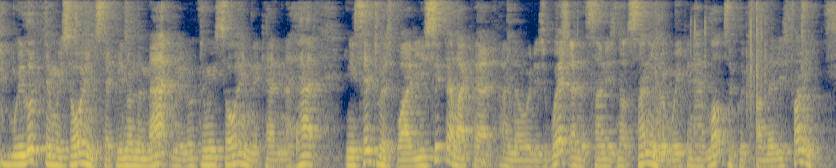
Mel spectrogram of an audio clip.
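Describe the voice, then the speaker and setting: Hardly pausing, a man of medium pitch talks at a very fast pace over noticeable background noise. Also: ordinary pitch variation. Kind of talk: children's story reading.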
